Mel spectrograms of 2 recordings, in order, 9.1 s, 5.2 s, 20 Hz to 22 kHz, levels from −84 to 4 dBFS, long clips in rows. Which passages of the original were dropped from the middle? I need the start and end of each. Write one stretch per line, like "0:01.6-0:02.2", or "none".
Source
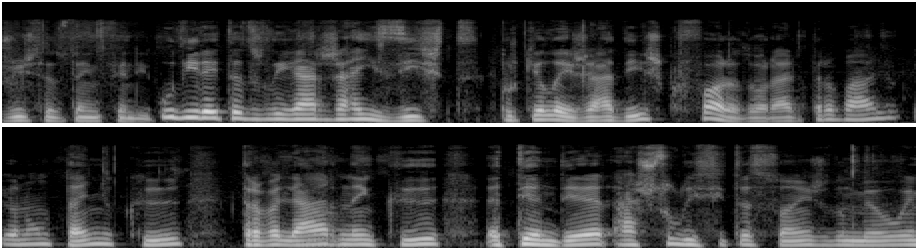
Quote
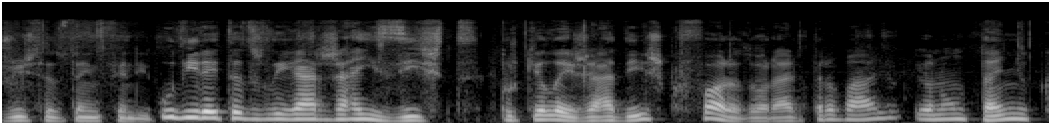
none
